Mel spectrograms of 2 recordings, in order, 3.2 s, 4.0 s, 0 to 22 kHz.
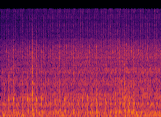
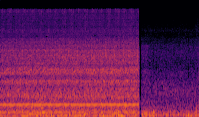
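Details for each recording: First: Toyota Prius 2012 petrol engine on cold morning start, knocking unevenly and shaking rough; the noise goes away shortly after. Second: Toyota Prius 2012 engine at idle after the fix for a strange morning cold-start noise: steady, even idle with a faint constant tone, no knocking left after warm-up; normal idle.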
